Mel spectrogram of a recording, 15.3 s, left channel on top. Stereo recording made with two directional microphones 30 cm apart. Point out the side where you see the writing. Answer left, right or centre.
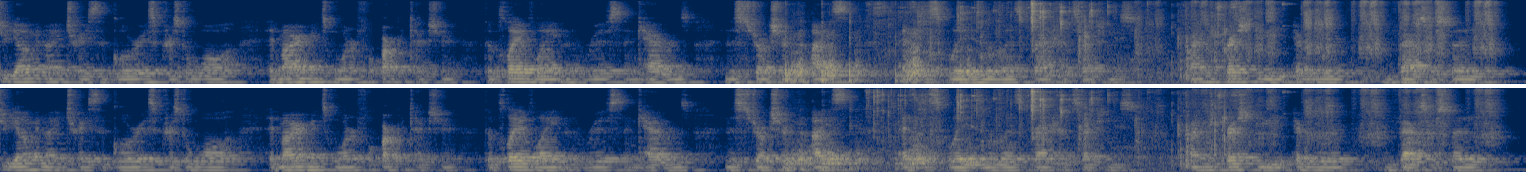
left.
